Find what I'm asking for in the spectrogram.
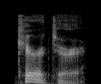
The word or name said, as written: character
